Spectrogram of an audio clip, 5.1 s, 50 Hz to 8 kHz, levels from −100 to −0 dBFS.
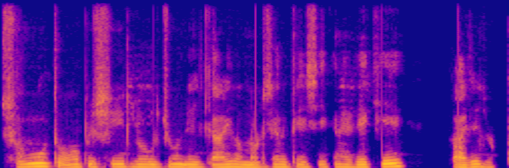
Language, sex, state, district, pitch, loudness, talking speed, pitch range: Bengali, male, West Bengal, Dakshin Dinajpur, 120 Hz, -22 LUFS, 175 wpm, 115-130 Hz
